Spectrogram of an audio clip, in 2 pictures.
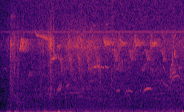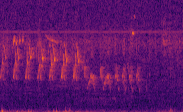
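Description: A songbird singing: a quick series of high notes that drops in pitch and ends in a fast trill, with a few single chirps before it. Underneath is a low rumble with a couple of dull knocks.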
